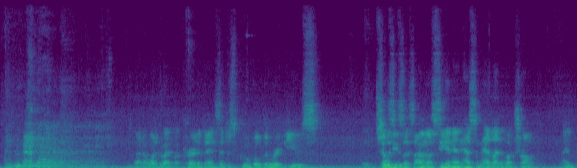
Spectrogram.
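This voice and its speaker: A young man doing a conversational, deadpan stand-up set on a comedy club stage, laughing lightly at his own lines. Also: on the low side, brisk, pauses often, background noise. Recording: roomy club sound from a distance, with audience laughter. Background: audience laughing.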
